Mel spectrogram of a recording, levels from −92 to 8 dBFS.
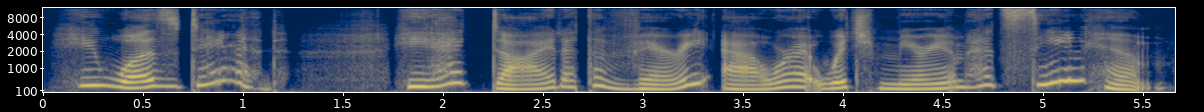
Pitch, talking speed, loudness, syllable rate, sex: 260 Hz, 160 wpm, -16 LUFS, 4.2 syllables/s, female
